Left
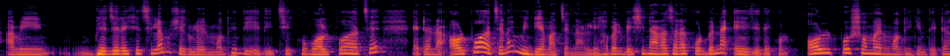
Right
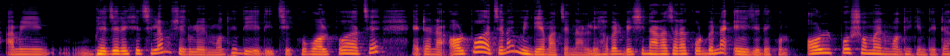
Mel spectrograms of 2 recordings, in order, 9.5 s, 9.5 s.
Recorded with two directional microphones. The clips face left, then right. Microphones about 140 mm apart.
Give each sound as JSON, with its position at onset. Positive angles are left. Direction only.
{"t": 0.1, "sound": "speech", "side_deg": -40}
